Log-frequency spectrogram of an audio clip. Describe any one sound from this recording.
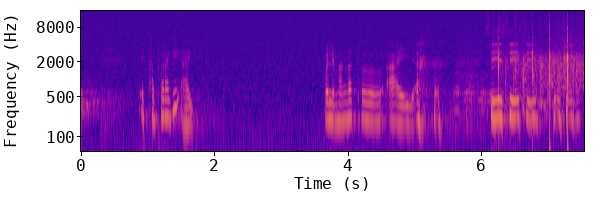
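A young woman speaks calmly into a microphone in an echoing hall.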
